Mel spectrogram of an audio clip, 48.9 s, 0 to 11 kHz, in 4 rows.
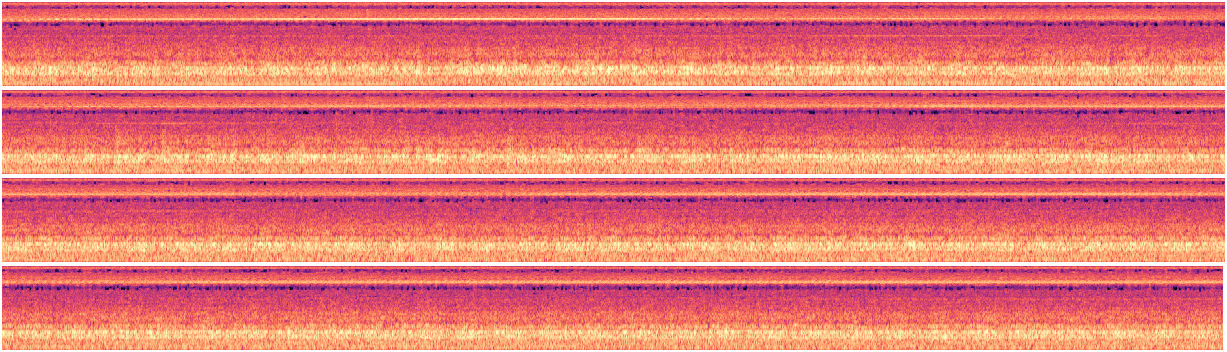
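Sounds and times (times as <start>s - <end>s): washing machine spinning: 0.0s - 48.9s.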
